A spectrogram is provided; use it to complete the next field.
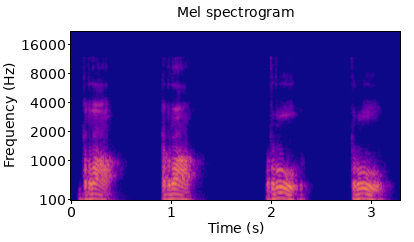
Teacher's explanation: ketika ro itu berharokat fathah atau dhammah, maka belakang lidahnya itu ditebalkan sehingga rongga mulutnya itu menyempit dan menghasilkan suara ro, ro, ru, ru. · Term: ro tebal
